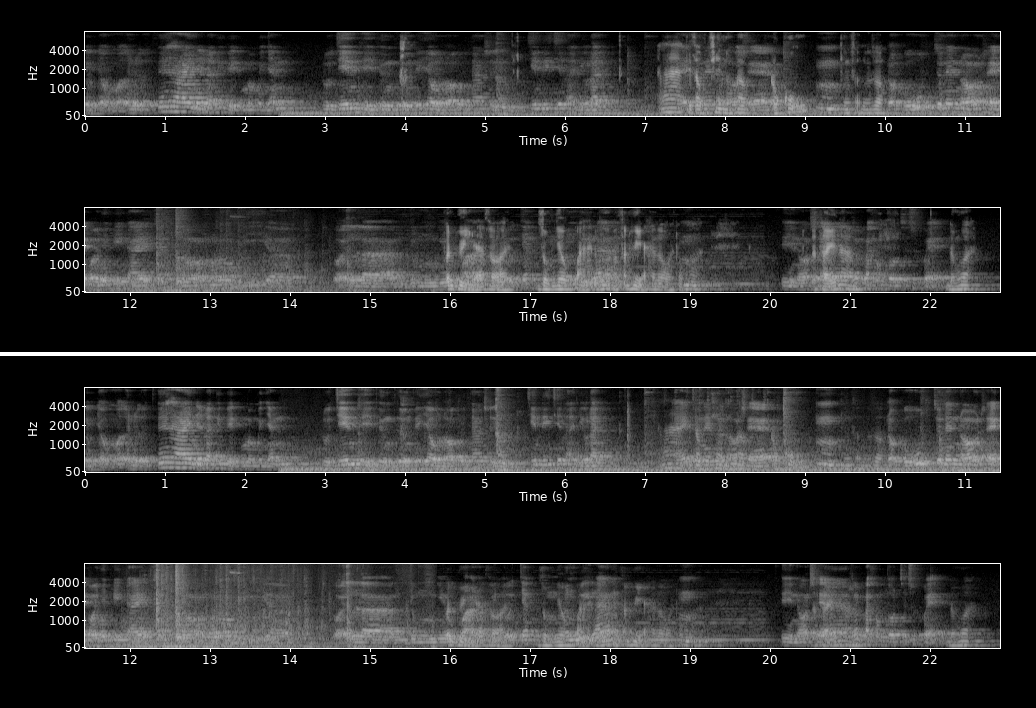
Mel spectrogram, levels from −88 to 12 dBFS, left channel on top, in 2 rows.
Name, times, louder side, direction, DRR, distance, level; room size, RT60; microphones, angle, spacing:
voice 1, 0.0-2.6 3.0-6.5 7.3-8.7 9.1-9.4 10.0-14.1 14.5-18.1 18.9-19.1 20.1-22.1, right 1 dB, 75° right, 2 dB, 2.0 m, -29 dB
sound 1, 2.4-15.8, right 6 dB, 50° right, 0.3 m, -35 dB
voice 2, 7.2-8.3 8.6-9.1 9.5-10.0 15.9-16.8 17.1-19.6 20.5-21.1 22.2-22.6, left 6 dB, 85° left, 16 dB, 0.4 m, -28 dB
sound 2, 14.8-19.9, right 4 dB, 5° left, 0.9 m, -43 dB
8.9 x 5.5 x 6.1 m, 1.1 s
head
